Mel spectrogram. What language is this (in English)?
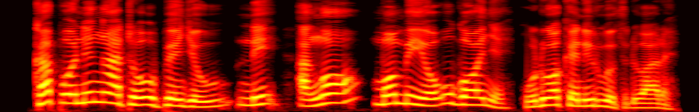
Luo (Kenya and Tanzania)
